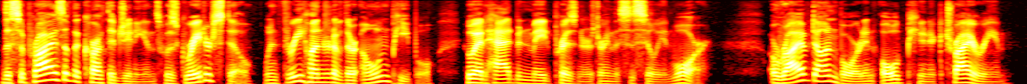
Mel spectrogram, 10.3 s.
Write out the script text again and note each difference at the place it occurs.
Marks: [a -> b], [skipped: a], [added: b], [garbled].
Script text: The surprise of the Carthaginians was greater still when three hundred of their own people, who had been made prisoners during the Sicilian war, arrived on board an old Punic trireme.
The surprise of the Carthaginians was greater still when three hundred of their own people, who had [added: had] been made prisoners during the Sicilian war, arrived on board an old Punic trireme.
